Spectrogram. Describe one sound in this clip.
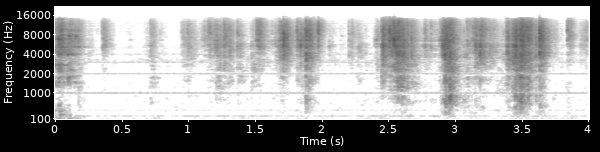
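Foil wrappers crinkle as they are torn open.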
